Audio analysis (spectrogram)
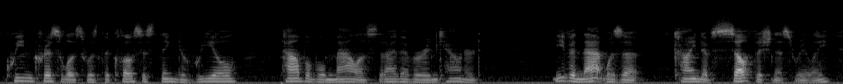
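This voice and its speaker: A man reading a story aloud, voicing an anxious, bookish young pony mare who talks earnestly and often in a hushed voice. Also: medium pitch, moderate pace, natural voice. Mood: reflective.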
